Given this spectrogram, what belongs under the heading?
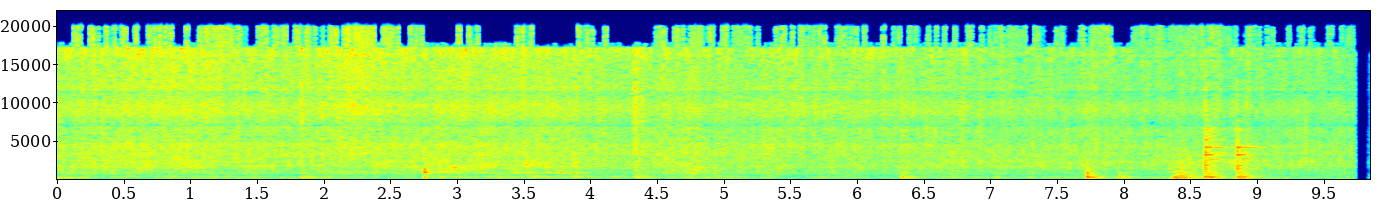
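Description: Ginger-garlic paste sautéing in a pan for mutton kosha, a constant hiss of frying broken by scraping stir strokes that cluster toward the end, close and fairly loud.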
